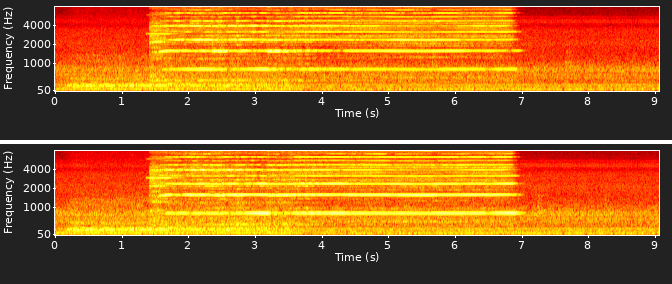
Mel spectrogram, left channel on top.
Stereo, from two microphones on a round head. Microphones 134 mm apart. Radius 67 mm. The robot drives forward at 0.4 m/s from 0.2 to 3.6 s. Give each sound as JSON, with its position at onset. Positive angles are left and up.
{"t": 1.4, "sound": "a violin", "side_deg": 0, "distance_m": 3.0}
